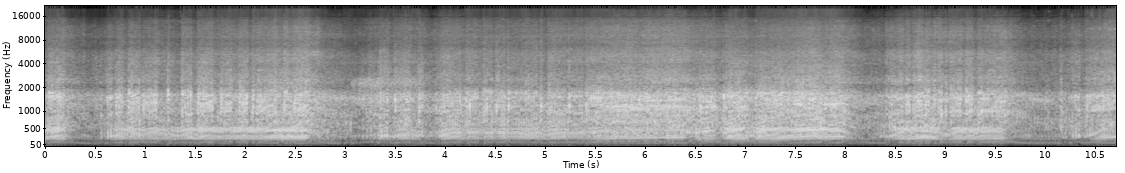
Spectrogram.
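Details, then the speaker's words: Yamaha Warrior 350 engine revs up, then keeps cutting back at the same low ceiling, as when the parking-brake safety sensor limits revs; a faulty safety switch (parking brake or clutch) is suspected. "When the parking brake is on, it limits the revs, so it won't go fast."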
